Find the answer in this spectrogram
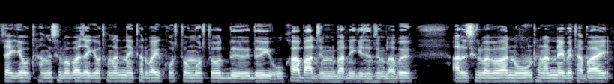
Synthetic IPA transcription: zajɡawtʰaŋɯsɯɾbabazajɡawtʰaŋnaninajtʰaɾbajkʰɔstʰɔmɔstʰɔdɯjɔkʰabaɾzɯŋbaɾniɡezɯɾzɯŋblabɯ | a̰ɾɯsɯɾbajbabanɔntʰananinajbajtʰabaj

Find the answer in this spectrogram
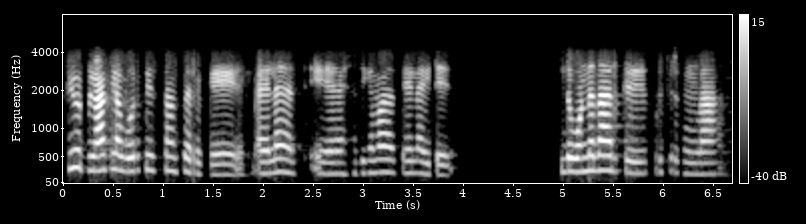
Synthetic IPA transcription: fjuːɾblaːklaɔɾɯpeːst̪ãːsɐɾɪɾɯkːɯɐ̰ðɛlːãːɐðɪɣɐmaːsɛjɐlaːjɪʈːɯ | ɪnd̪ɐɔɳːɯt̪ãːɪɾɯkːɯpʊɽɪt͡ʃːɪɾɯkːɯŋɡɐɭaː

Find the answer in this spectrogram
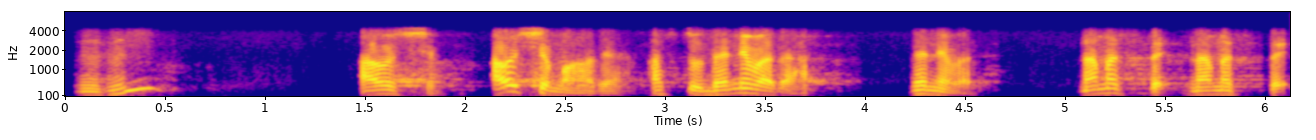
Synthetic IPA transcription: ɦ̩ːɦ | ɐʋɐʂjɐ̰m | ɐʋɐʃjɐma̰ːʋɐd̪ḛɐst̪ud̪ʱɐnjɐʋaːd̪ɐɦɐ̰ | d̪ʱɐnjɐʋa̰ːd̪ɐɦɐ | nɐmɐst̪ʰeːnɐmɐst̪eː

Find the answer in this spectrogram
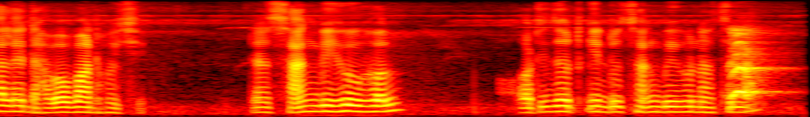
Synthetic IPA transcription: alɛdʱabɔbanɦojsi | tɛ̃saŋbiɦuɦol | ɔtizɔtkintusaŋbiɦunasilɛ

